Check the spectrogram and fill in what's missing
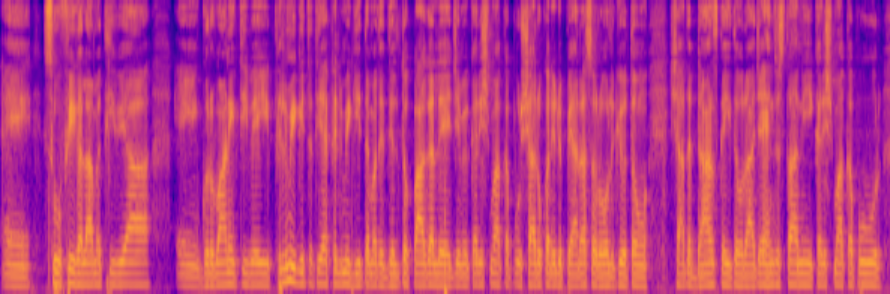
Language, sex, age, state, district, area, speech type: Sindhi, male, 30-45, Madhya Pradesh, Katni, urban, spontaneous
